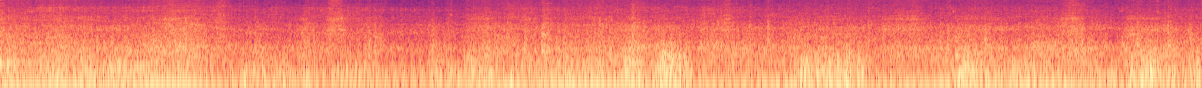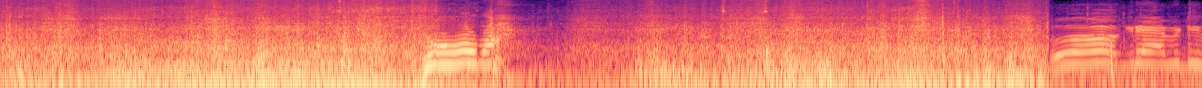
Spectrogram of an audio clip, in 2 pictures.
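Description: Motorcycle engine running as the bike is ridden over a rough dirt trail, heard from a handlebar-mounted camera, with a dense rumble and frequent knocks and rattles from the bumps. A short shout comes about eight seconds in, and voices begin near the end.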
